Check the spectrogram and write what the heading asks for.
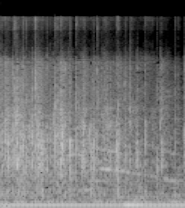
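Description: Scattered hand clapping from an audience, a quick run of irregular claps that thins out after about a second, over a faint music bed with a low pulse about every two seconds.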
